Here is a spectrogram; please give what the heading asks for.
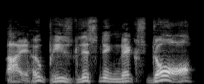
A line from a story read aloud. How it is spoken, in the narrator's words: bellowed Uncle Vernon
